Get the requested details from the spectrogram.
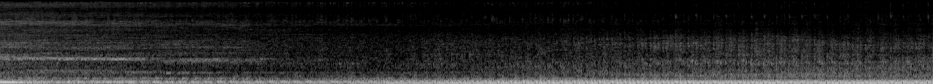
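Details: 6.0 V8-swapped Camaro restarted after tidying wiring and commanding the fuel pump on; low, lumpy, uneven idle that pulses and stumbles as it rises: misfire.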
